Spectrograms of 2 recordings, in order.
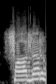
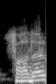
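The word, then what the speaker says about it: father: फादर को America में फादर बोलते हैं और ब्रिटेन में फादर को फादा बोलते हैं, फादा।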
